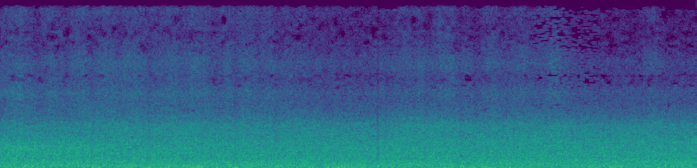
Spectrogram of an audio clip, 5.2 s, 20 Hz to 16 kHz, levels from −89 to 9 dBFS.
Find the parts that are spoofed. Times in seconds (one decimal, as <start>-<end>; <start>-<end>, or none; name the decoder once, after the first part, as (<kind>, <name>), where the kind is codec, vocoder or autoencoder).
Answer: 0.0-4.0 (vocoder, BigVGAN v2); 4.5-5.2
